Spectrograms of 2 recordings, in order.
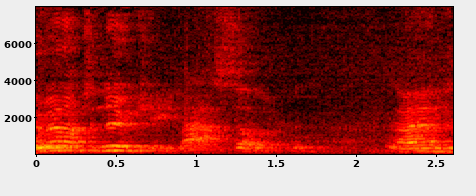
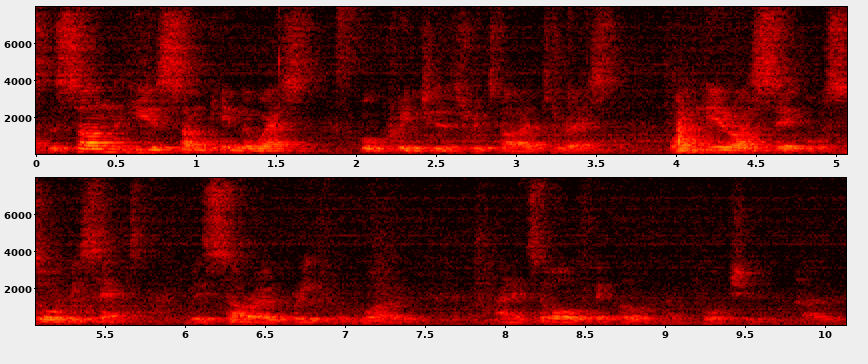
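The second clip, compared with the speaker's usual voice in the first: low, soft, mournful verse reading; solemn lament recitation; poem recitation; 10 semitones lower, 8 dB quieter than usual. Acted. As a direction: recite it sorrowfully. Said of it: "Burns writes".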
